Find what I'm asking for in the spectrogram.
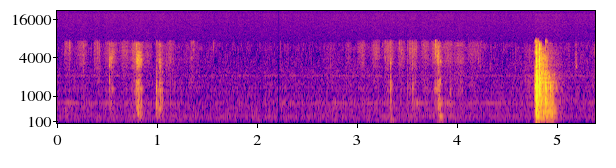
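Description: Knife slicing through lemons on a cutting board during preserved-lemon prep: a few soft, scattered cuts followed by one sharper, louder chop near the end, with quiet between.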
